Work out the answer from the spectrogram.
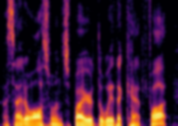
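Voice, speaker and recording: Casual male podcast co-host, higher-pitched, close dry sound. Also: brisk, a little mellow, smooth, no echo. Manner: informal, swears freely. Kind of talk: casual chat, reading notes and commenting.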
